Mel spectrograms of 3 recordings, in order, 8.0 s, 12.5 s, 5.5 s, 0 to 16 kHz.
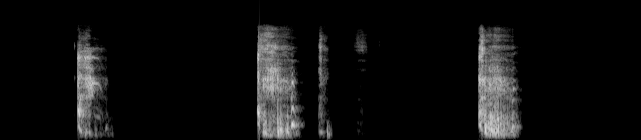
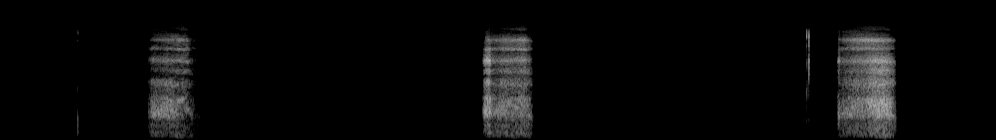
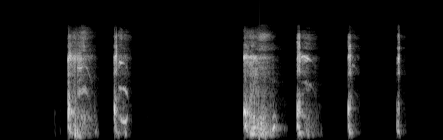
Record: {"three_cough_length": "8.0 s", "three_cough_amplitude": 31400, "three_cough_signal_mean_std_ratio": 0.29, "exhalation_length": "12.5 s", "exhalation_amplitude": 11644, "exhalation_signal_mean_std_ratio": 0.26, "cough_length": "5.5 s", "cough_amplitude": 31360, "cough_signal_mean_std_ratio": 0.33, "survey_phase": "beta (2021-08-13 to 2022-03-07)", "age": "18-44", "gender": "Female", "wearing_mask": "No", "symptom_cough_any": true, "symptom_runny_or_blocked_nose": true, "symptom_abdominal_pain": true, "symptom_fatigue": true, "symptom_headache": true, "symptom_change_to_sense_of_smell_or_taste": true, "smoker_status": "Current smoker (e-cigarettes or vapes only)", "respiratory_condition_asthma": false, "respiratory_condition_other": false, "recruitment_source": "Test and Trace", "submission_delay": "2 days", "covid_test_result": "Positive", "covid_test_method": "RT-qPCR", "covid_ct_value": 21.2, "covid_ct_gene": "ORF1ab gene", "covid_ct_mean": 21.6, "covid_viral_load": "81000 copies/ml", "covid_viral_load_category": "Low viral load (10K-1M copies/ml)"}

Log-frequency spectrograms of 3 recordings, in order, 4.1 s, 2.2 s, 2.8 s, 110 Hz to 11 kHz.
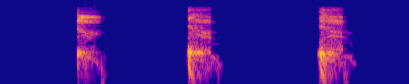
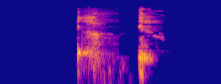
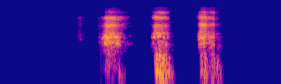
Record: {"three_cough_length": "4.1 s", "three_cough_amplitude": 30245, "three_cough_signal_mean_std_ratio": 0.3, "cough_length": "2.2 s", "cough_amplitude": 30778, "cough_signal_mean_std_ratio": 0.32, "exhalation_length": "2.8 s", "exhalation_amplitude": 30046, "exhalation_signal_mean_std_ratio": 0.34, "survey_phase": "beta (2021-08-13 to 2022-03-07)", "age": "18-44", "gender": "Female", "wearing_mask": "No", "symptom_headache": true, "smoker_status": "Ex-smoker", "respiratory_condition_asthma": false, "respiratory_condition_other": false, "recruitment_source": "Test and Trace", "submission_delay": "2 days", "covid_test_result": "Positive", "covid_test_method": "RT-qPCR", "covid_ct_value": 30.1, "covid_ct_gene": "ORF1ab gene"}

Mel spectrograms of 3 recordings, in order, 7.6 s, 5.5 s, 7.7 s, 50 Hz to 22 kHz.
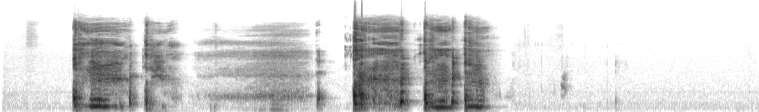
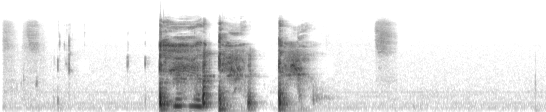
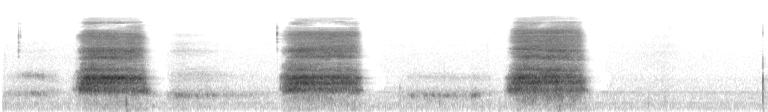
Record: {"cough_length": "7.6 s", "cough_amplitude": 32768, "cough_signal_mean_std_ratio": 0.36, "three_cough_length": "5.5 s", "three_cough_amplitude": 30712, "three_cough_signal_mean_std_ratio": 0.3, "exhalation_length": "7.7 s", "exhalation_amplitude": 11510, "exhalation_signal_mean_std_ratio": 0.45, "survey_phase": "beta (2021-08-13 to 2022-03-07)", "age": "18-44", "gender": "Female", "wearing_mask": "No", "symptom_cough_any": true, "symptom_runny_or_blocked_nose": true, "symptom_sore_throat": true, "symptom_headache": true, "symptom_change_to_sense_of_smell_or_taste": true, "symptom_loss_of_taste": true, "symptom_onset": "3 days", "smoker_status": "Ex-smoker", "respiratory_condition_asthma": false, "respiratory_condition_other": false, "recruitment_source": "Test and Trace", "submission_delay": "2 days", "covid_test_result": "Positive", "covid_test_method": "RT-qPCR", "covid_ct_value": 17.9, "covid_ct_gene": "ORF1ab gene", "covid_ct_mean": 18.1, "covid_viral_load": "1100000 copies/ml", "covid_viral_load_category": "High viral load (>1M copies/ml)"}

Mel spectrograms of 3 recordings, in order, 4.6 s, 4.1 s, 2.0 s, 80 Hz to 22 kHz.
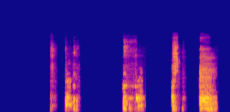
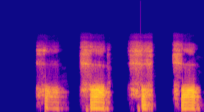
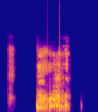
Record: {"three_cough_length": "4.6 s", "three_cough_amplitude": 27378, "three_cough_signal_mean_std_ratio": 0.36, "exhalation_length": "4.1 s", "exhalation_amplitude": 31575, "exhalation_signal_mean_std_ratio": 0.46, "cough_length": "2.0 s", "cough_amplitude": 27516, "cough_signal_mean_std_ratio": 0.46, "survey_phase": "beta (2021-08-13 to 2022-03-07)", "age": "18-44", "gender": "Male", "wearing_mask": "No", "symptom_cough_any": true, "symptom_sore_throat": true, "symptom_fatigue": true, "symptom_fever_high_temperature": true, "smoker_status": "Never smoked", "respiratory_condition_asthma": false, "respiratory_condition_other": false, "recruitment_source": "Test and Trace", "submission_delay": "1 day", "covid_test_result": "Positive", "covid_test_method": "LFT"}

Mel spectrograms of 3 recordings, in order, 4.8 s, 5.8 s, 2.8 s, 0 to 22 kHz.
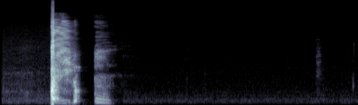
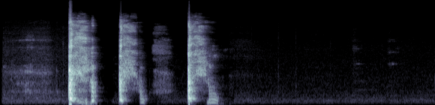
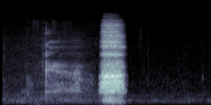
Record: {"cough_length": "4.8 s", "cough_amplitude": 32768, "cough_signal_mean_std_ratio": 0.14, "three_cough_length": "5.8 s", "three_cough_amplitude": 32768, "three_cough_signal_mean_std_ratio": 0.21, "exhalation_length": "2.8 s", "exhalation_amplitude": 25730, "exhalation_signal_mean_std_ratio": 0.28, "survey_phase": "beta (2021-08-13 to 2022-03-07)", "age": "45-64", "gender": "Male", "wearing_mask": "No", "symptom_none": true, "smoker_status": "Ex-smoker", "respiratory_condition_asthma": false, "respiratory_condition_other": false, "recruitment_source": "REACT", "submission_delay": "3 days", "covid_test_result": "Negative", "covid_test_method": "RT-qPCR", "influenza_a_test_result": "Negative", "influenza_b_test_result": "Negative"}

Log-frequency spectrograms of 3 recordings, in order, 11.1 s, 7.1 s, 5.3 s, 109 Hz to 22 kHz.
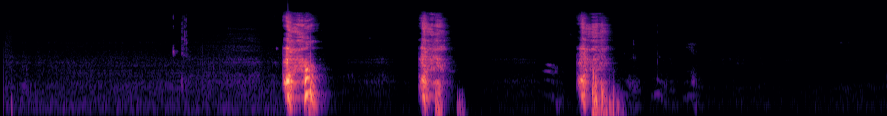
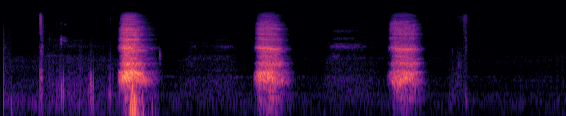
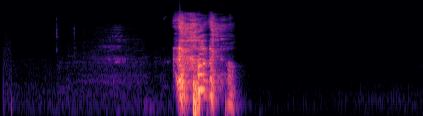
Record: {"three_cough_length": "11.1 s", "three_cough_amplitude": 32136, "three_cough_signal_mean_std_ratio": 0.17, "exhalation_length": "7.1 s", "exhalation_amplitude": 20407, "exhalation_signal_mean_std_ratio": 0.27, "cough_length": "5.3 s", "cough_amplitude": 31769, "cough_signal_mean_std_ratio": 0.22, "survey_phase": "alpha (2021-03-01 to 2021-08-12)", "age": "45-64", "gender": "Male", "wearing_mask": "No", "symptom_none": true, "smoker_status": "Never smoked", "respiratory_condition_asthma": false, "respiratory_condition_other": false, "recruitment_source": "REACT", "submission_delay": "2 days", "covid_test_result": "Negative", "covid_test_method": "RT-qPCR"}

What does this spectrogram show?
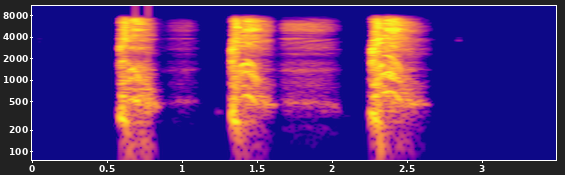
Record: {"three_cough_length": "3.5 s", "three_cough_amplitude": 31095, "three_cough_signal_mean_std_ratio": 0.37, "survey_phase": "alpha (2021-03-01 to 2021-08-12)", "age": "18-44", "gender": "Male", "wearing_mask": "No", "symptom_cough_any": true, "symptom_shortness_of_breath": true, "symptom_fatigue": true, "symptom_headache": true, "symptom_change_to_sense_of_smell_or_taste": true, "symptom_onset": "3 days", "smoker_status": "Never smoked", "respiratory_condition_asthma": false, "respiratory_condition_other": false, "recruitment_source": "Test and Trace", "submission_delay": "1 day", "covid_test_result": "Positive", "covid_test_method": "RT-qPCR", "covid_ct_value": 18.8, "covid_ct_gene": "ORF1ab gene", "covid_ct_mean": 19.6, "covid_viral_load": "370000 copies/ml", "covid_viral_load_category": "Low viral load (10K-1M copies/ml)"}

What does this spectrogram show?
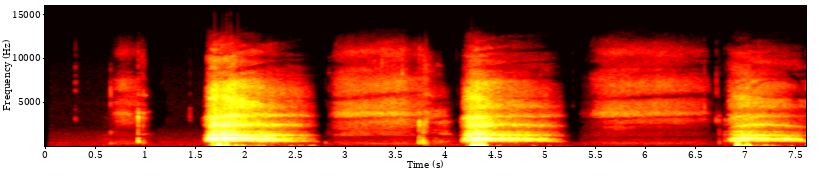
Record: {"exhalation_length": "7.6 s", "exhalation_amplitude": 28160, "exhalation_signal_mean_std_ratio": 0.46, "survey_phase": "beta (2021-08-13 to 2022-03-07)", "age": "18-44", "gender": "Male", "wearing_mask": "No", "symptom_sore_throat": true, "symptom_fatigue": true, "symptom_onset": "3 days", "smoker_status": "Never smoked", "respiratory_condition_asthma": false, "respiratory_condition_other": false, "recruitment_source": "Test and Trace", "submission_delay": "2 days", "covid_test_result": "Positive", "covid_test_method": "RT-qPCR"}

